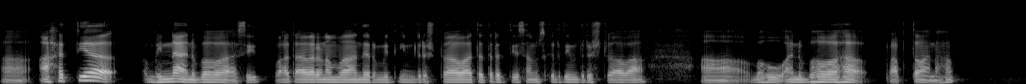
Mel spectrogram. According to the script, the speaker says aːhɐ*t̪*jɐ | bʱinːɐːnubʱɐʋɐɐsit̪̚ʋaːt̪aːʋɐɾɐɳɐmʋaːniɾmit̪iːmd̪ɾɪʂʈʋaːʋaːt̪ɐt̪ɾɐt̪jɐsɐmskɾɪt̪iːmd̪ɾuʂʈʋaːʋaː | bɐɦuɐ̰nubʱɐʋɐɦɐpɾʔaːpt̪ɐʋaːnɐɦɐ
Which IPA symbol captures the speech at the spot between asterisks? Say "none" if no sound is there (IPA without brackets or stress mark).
t̪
